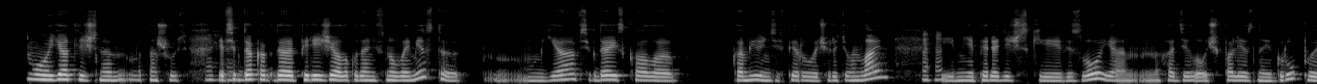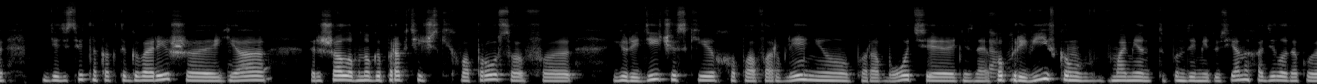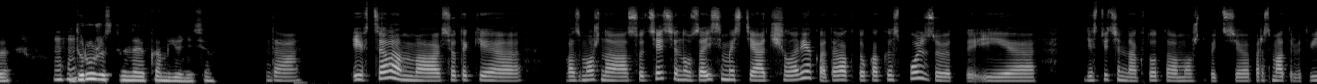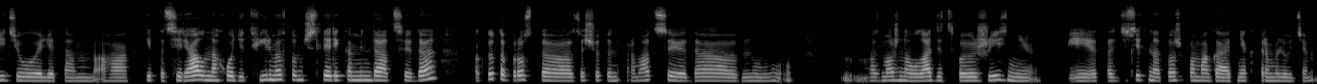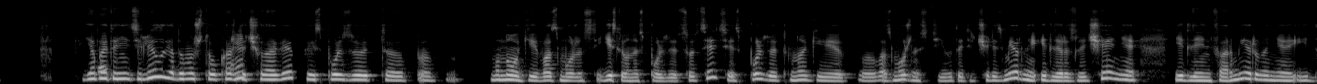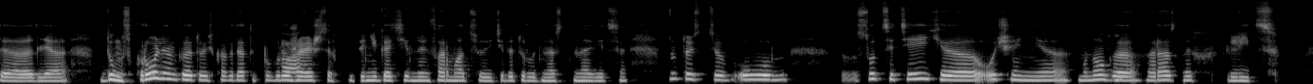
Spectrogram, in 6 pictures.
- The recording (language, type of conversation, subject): Russian, podcast, Как соцсети меняют то, что мы смотрим и слушаем?
- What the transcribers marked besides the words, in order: in English: "комьюнити"; in English: "комьюнити"; tapping; other background noise; in English: "думскроллинга"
